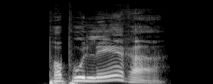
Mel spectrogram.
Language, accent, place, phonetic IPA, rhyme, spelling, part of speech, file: German, Germany, Berlin, [popuˈlɛːʁɐ], -ɛːʁɐ, populärer, adjective, De-populärer.ogg
- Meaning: 1. comparative degree of populär 2. inflection of populär: strong/mixed nominative masculine singular 3. inflection of populär: strong genitive/dative feminine singular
